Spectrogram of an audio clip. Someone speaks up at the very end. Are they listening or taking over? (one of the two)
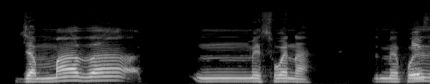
taking over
